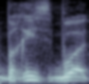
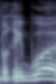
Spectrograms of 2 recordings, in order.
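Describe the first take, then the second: First: The s in the middle is pronounced. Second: The s in the middle is silent. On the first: The speaker calls it wrong. "si quelqu'un vient et dit Brisebois" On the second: The speaker calls it right. "ça se dit Bribois"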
